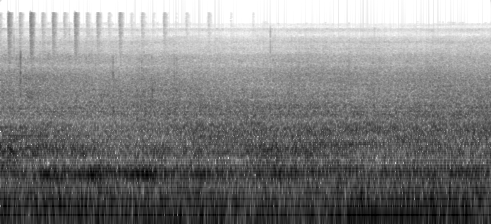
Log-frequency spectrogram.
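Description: Steady low rumble of riding noise and wind while cycling, with a fast, regular ticking, about six ticks a second, that fades out over the first few seconds.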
